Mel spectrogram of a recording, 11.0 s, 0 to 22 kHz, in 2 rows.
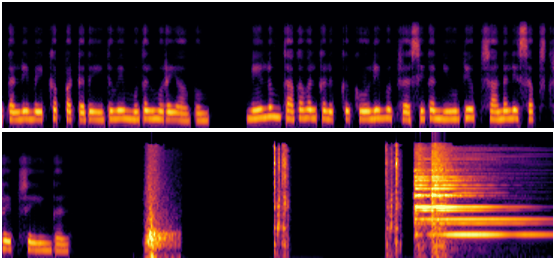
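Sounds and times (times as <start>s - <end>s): notification bell ding: 9.6s - 11.0s.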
